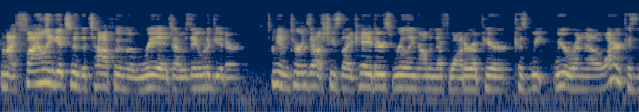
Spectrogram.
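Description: Amid noticeable background noise, a woman talks at a very fast pace with hardly any pauses. Her voice sits at a medium pitch with fairly even intonation. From Ohio, rural small town. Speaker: magazine editor. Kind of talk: casual interview chat.

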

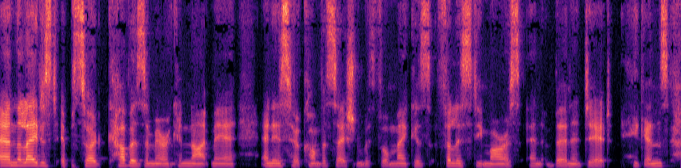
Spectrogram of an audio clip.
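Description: Very fast and in a monotone, flat intonation, a woman speaks with a fairly low pitch and vocal fry, the sound dry and close with no echo. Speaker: podcast co-host. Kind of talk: casual chat.

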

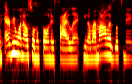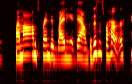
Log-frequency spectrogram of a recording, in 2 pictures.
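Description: An American-accented woman talks at medium pitch with ordinary pitch variation, in an unremarkable speaking voice. The sound is dry and close, with no echo. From US South, Shreveport, Louisiana. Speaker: poet and writer. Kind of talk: interview conversation. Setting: podcast interview.

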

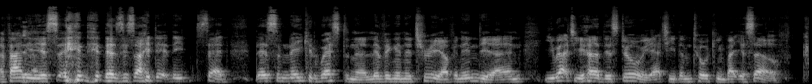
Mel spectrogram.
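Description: A man races along at a very fast pace, his fairly high voice showing ordinary pitch variation. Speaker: podcast host. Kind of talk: casual interview conversation.

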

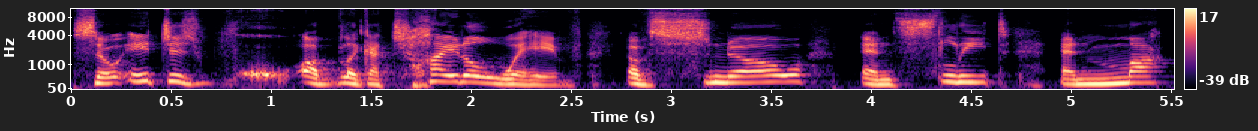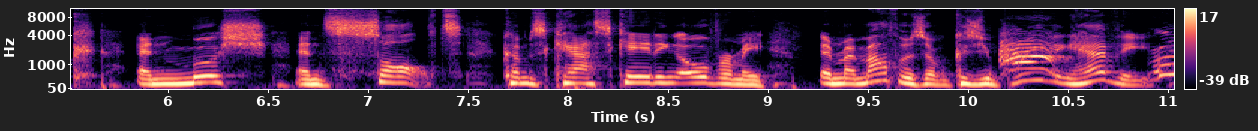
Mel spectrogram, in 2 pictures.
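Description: A man's high, animated voice with lively intonation, very even loudness and a fairly slow pace, over noticeable background noise. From Chicago, US Midwest. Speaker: podcast host. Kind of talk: comedic monologue; casual chat.

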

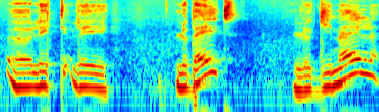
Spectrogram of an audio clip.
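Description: This man's voice sits at a medium pitch, with a dark, mellow tone and a somewhat breathy edge. He speaks very slowly while his pitch swings very widely. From France. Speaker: Kabbalah scholar, freemason. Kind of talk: explanatory discussion. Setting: in front of a live audience.

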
